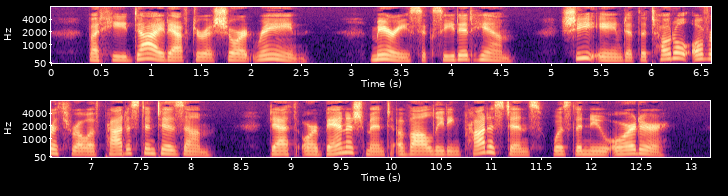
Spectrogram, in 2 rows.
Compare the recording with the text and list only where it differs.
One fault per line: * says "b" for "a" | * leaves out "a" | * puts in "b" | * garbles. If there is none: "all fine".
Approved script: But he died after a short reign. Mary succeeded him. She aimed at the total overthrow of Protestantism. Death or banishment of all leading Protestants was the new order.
all fine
